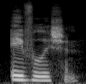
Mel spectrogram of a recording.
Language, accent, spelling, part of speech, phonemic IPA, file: English, US, avolition, noun, /ˌeɪvəˈlɪʃən/, En-us-avolition.ogg
- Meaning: Lack of initiative or goals; one of the negative symptoms of schizophrenia. The person may wish to do something, but the desire is without power or energy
